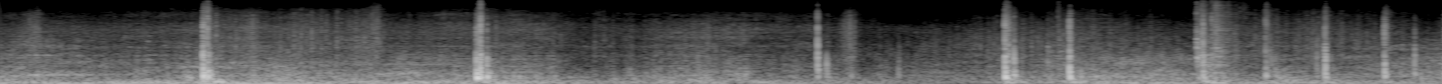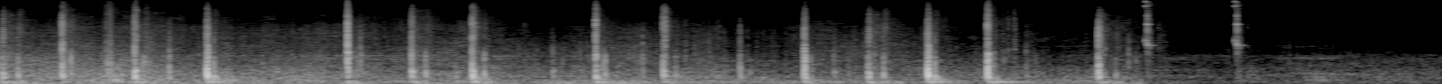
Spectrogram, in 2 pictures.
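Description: Sharp thuds and clicks sound in quick succession, then stop.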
